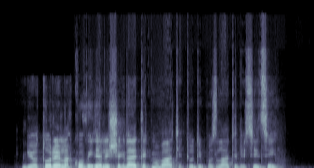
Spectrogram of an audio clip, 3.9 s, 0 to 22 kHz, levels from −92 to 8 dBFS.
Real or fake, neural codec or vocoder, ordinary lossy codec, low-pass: fake; vocoder, 44.1 kHz, 128 mel bands, Pupu-Vocoder; Opus, 24 kbps; 19.8 kHz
